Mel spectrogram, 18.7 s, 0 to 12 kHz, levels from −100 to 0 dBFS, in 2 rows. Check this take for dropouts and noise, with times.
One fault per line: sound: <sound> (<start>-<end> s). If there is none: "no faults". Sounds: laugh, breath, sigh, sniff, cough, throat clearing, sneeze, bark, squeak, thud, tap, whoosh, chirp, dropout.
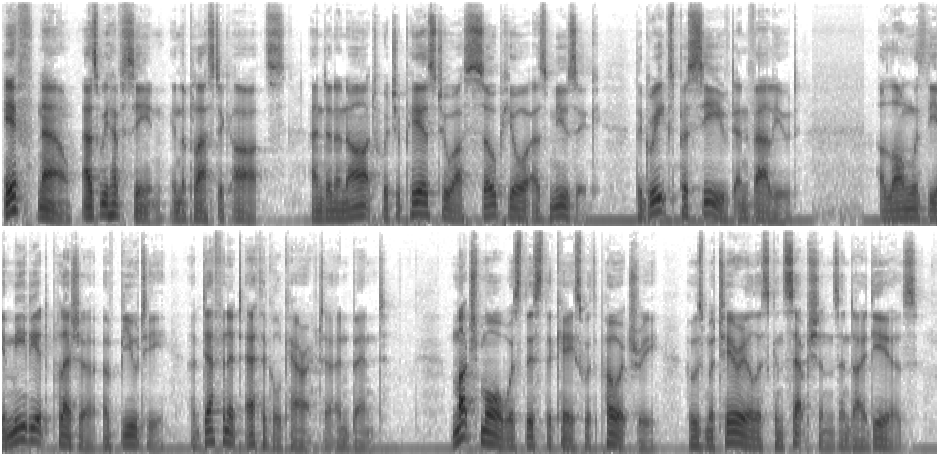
no faults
